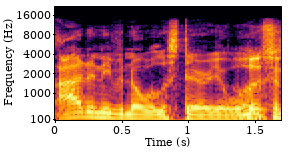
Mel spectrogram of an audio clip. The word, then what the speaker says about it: listeria: Deadass, I didn't even know what listeria was. Listen, if it rhymes with hysteria, I'm suing you.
